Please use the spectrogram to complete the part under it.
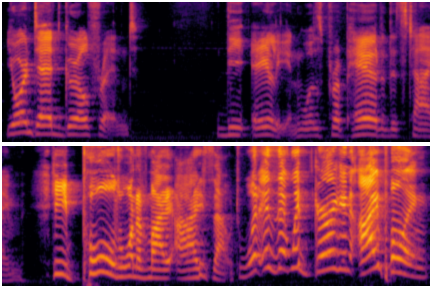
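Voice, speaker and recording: Her voice sits on the low side, expressive and sharp-toned, moving slowly. As a livestream host, she reads a book aloud with mocking drama, mixing in irreverent, chatty asides and swearing.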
